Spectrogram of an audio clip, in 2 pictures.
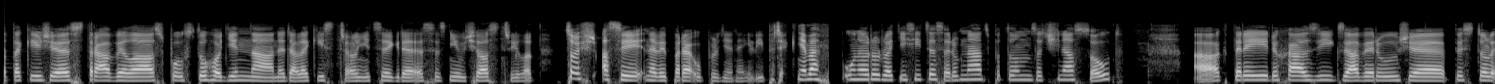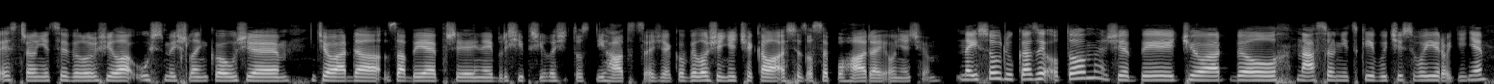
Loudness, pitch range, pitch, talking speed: -19 LUFS, 175-200 Hz, 185 Hz, 135 wpm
